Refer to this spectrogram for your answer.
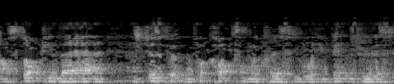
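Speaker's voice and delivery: ordinary talk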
